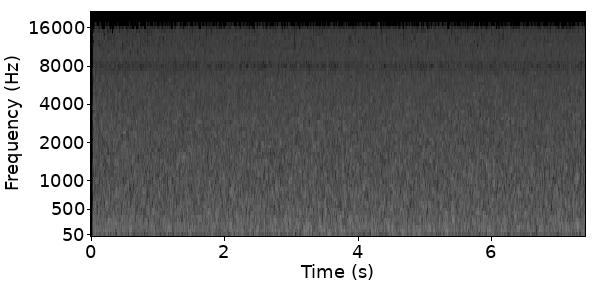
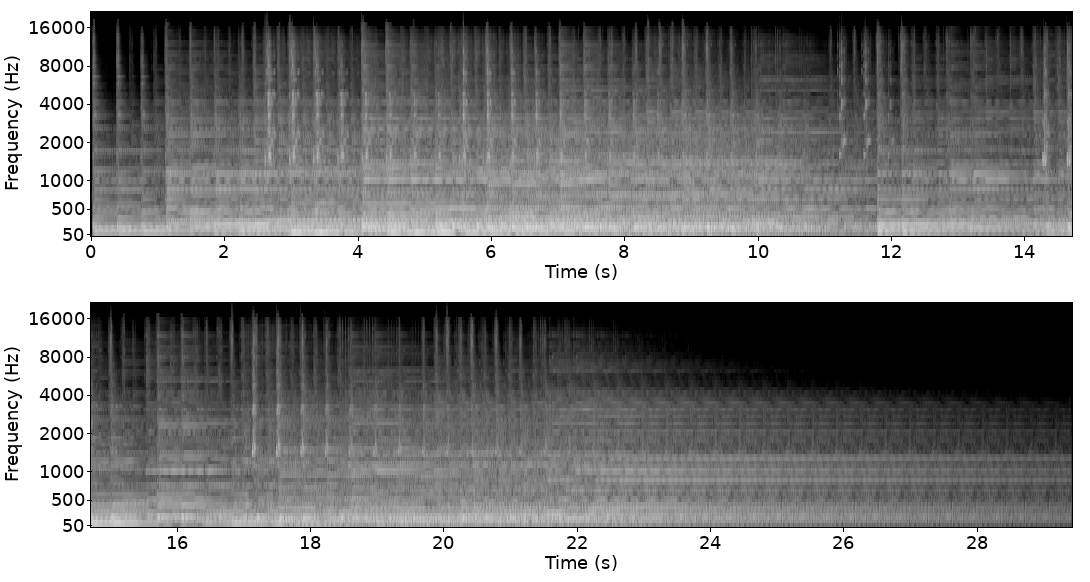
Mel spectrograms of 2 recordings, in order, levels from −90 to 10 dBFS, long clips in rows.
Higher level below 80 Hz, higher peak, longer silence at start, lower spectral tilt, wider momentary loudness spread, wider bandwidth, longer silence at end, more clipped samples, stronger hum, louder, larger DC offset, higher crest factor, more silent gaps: second, -60 dBFS vs -46 dBFS; second, -30 dBFS vs 0 dBFS; about the same, 0 s vs 0 s; second, -2.5 dB/octave vs -7 dB/octave; second, 1 LU vs 16 LU; first, 17 kHz vs 15 kHz; second, 0 s vs 0.35 s; neither; neither; second, -40 LUFS vs -17 LUFS; neither; about the same, 14 dB vs 18 dB; neither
